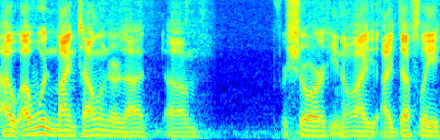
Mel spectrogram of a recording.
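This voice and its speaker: A man with an American accent talks at a fairly quick pace. His pitch is fairly low and his intonation fairly even. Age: 60s. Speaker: podcast guest. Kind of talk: interview. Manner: halting, many repetitions and fillers.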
